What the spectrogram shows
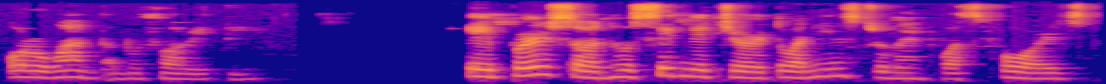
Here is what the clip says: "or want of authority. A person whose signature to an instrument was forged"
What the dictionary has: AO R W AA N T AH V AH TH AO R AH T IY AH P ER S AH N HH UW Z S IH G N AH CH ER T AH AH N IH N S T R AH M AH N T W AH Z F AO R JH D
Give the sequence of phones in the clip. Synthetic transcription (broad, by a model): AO R W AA N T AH B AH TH AO R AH T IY AH P ER S AH N HH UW S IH G N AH CH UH T AH AH N IH N S T R AH M AH N T W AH S F AO R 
